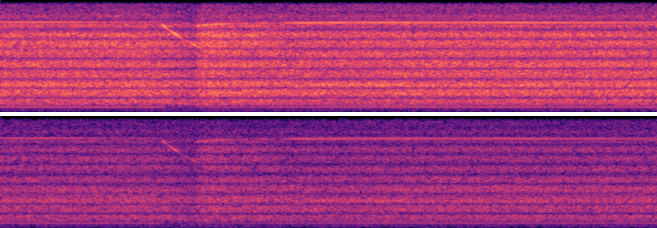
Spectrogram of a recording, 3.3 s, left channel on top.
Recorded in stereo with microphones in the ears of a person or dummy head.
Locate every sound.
0.0 s a machine running: 45° left (ahead or behind)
